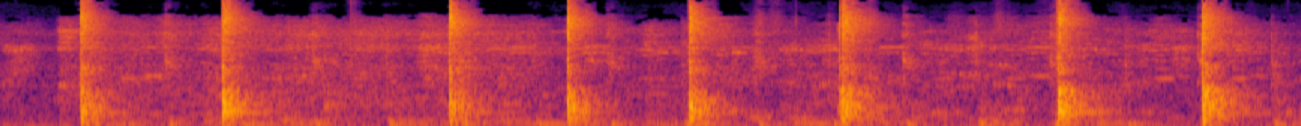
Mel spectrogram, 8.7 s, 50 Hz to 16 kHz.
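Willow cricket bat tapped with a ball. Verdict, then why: Good ping. A pink ball is tapped repeatedly on the face of an MRF Virat Kohli Edition Chase Master willow cricket bat in a ping test, with loud music playing over it. Each tap gives a sharp, bright ping that rings briefly around 500 Hz, showing the bat has a good ping.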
